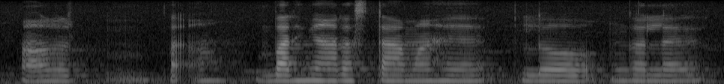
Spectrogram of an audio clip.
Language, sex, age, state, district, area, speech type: Maithili, female, 18-30, Bihar, Samastipur, rural, spontaneous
